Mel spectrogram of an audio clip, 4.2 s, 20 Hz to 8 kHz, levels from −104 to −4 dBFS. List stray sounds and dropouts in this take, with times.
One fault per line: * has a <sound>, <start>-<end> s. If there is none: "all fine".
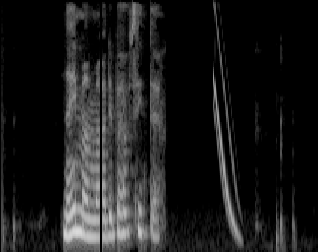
* has a dropout, 1.3-1.4 s
* has a chirp, 2.8-3.3 s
